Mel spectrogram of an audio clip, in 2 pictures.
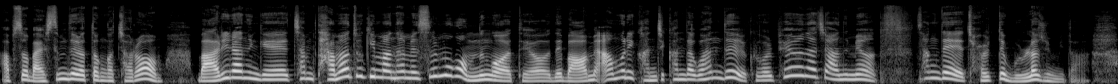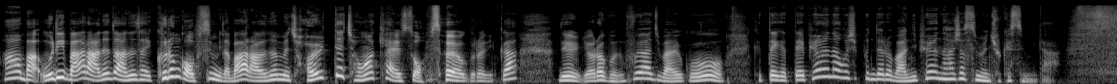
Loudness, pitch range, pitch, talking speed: -16 LUFS, 180-275 Hz, 220 Hz, 365 characters per minute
